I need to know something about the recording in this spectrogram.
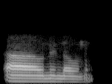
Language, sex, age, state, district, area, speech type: Telugu, male, 18-30, Andhra Pradesh, N T Rama Rao, urban, conversation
